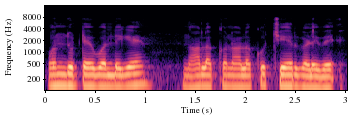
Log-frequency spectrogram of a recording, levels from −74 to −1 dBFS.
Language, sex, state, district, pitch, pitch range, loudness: Kannada, male, Karnataka, Bangalore, 130 Hz, 125-135 Hz, -16 LUFS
